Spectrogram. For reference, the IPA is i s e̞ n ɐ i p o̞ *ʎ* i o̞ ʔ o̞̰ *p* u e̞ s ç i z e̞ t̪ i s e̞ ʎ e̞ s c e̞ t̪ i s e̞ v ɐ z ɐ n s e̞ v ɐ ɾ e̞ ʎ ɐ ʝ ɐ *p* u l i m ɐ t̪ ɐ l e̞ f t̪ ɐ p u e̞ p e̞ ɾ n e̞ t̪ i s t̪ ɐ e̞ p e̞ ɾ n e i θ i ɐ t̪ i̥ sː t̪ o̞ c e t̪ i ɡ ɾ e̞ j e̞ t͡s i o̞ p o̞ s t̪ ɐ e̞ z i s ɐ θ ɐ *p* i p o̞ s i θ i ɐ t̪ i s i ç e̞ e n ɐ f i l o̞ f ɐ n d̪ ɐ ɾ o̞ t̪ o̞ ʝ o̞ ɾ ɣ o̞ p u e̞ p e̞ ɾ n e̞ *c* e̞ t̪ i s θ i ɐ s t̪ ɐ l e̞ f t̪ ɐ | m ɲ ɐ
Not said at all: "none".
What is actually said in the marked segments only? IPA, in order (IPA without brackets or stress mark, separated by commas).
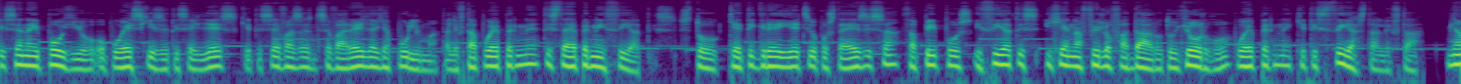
ʝ, p, p, p, c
